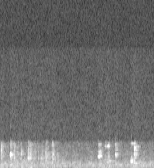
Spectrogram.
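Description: Faint computer-keyboard key clicks, a few scattered taps with a short cluster near the end, over near silence.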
